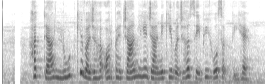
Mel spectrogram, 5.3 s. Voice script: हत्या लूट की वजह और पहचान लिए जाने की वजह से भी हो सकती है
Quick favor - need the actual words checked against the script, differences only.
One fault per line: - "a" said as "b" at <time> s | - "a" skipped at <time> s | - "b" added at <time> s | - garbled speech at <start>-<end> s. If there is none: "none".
none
